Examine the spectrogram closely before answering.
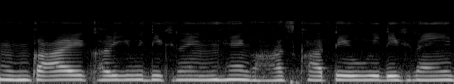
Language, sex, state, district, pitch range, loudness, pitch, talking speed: Hindi, female, Bihar, Bhagalpur, 195-205 Hz, -22 LUFS, 205 Hz, 170 wpm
